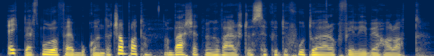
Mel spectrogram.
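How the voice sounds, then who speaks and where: A man narrating an audiobook in an even, subdued reading voice. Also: mid-range voice, dry recording, studio quality. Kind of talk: scripted narration.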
